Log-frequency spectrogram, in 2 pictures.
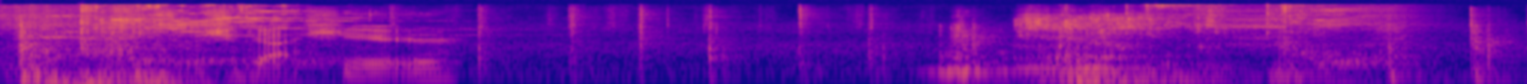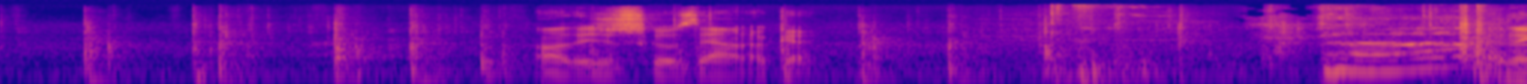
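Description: Footsteps tread on stone and wooden planks.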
